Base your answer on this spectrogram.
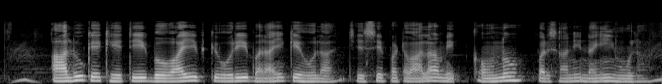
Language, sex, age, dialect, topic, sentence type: Bhojpuri, male, 25-30, Western, agriculture, statement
